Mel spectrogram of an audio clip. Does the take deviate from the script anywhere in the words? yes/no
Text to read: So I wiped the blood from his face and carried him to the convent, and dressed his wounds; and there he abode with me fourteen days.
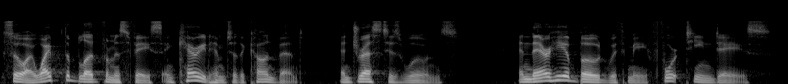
no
